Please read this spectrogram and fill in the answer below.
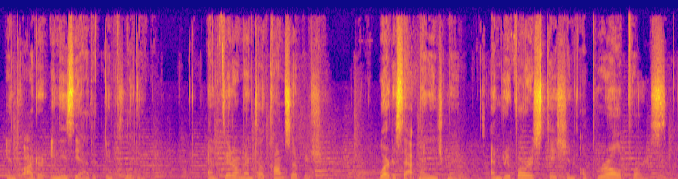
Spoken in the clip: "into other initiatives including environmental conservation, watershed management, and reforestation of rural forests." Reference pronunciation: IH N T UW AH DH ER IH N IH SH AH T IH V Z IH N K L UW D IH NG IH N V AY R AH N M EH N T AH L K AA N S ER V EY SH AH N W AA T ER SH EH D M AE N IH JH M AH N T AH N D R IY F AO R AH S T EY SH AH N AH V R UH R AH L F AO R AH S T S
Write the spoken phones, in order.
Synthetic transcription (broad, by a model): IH N T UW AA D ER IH N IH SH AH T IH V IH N K L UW D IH NG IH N F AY R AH M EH N T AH L K AA N S ER V EY SH AH N W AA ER S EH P M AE N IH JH M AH N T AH N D R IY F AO R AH S T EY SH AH N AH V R R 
